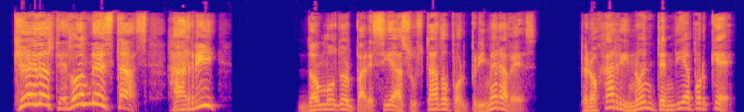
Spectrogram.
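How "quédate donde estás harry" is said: high, loud, slow order; thunderous command. A narrator's reading. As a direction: boom the command. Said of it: "le ordenó con voz atronadora". (orden atronadora, lenta y fuerte)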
